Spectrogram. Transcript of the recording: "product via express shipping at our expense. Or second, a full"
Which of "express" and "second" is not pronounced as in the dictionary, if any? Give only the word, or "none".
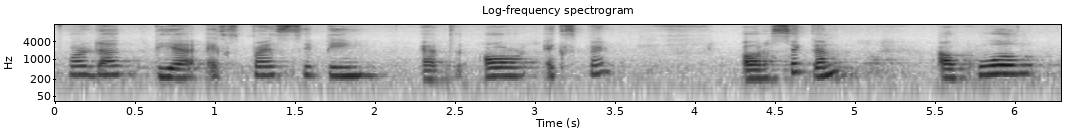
none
